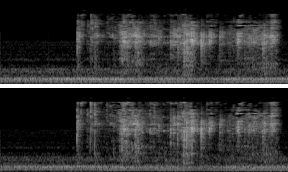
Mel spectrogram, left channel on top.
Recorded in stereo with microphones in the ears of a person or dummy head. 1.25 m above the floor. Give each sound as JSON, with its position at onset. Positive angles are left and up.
{"t": 0.8, "sound": "keys jangling", "side_deg": -45, "distance_m": 1.8}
